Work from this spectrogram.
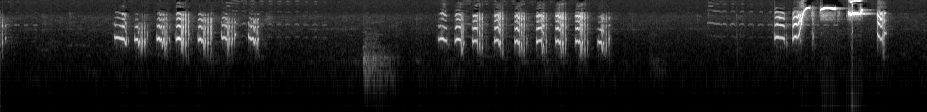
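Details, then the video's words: Squirrel giving squeaky, chirping calls in quick bursts of about eight notes, two such runs, then a higher, sharper squeal series near the end; the gaps between bursts are quiet. "សំលេងដង្ហែន Squirrel 🐿️ Sound"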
